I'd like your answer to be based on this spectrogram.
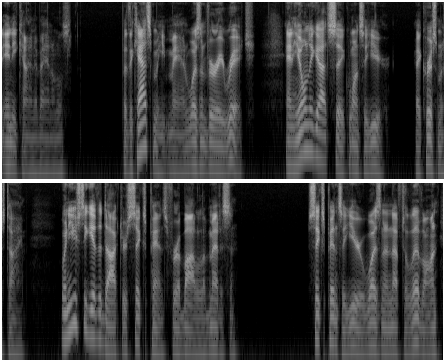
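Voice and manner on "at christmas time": plain reading voice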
